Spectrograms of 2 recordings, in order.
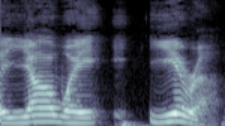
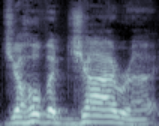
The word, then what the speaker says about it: Yahweh Jireh: But in Hebrew, it's actually Yahweh Jireh, or Jehovah-Jireh is the more popular pronunciation, but it can't be the way it was pronounced initially because there was no J in the Hebrew language. It was Yahweh-Jireh.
